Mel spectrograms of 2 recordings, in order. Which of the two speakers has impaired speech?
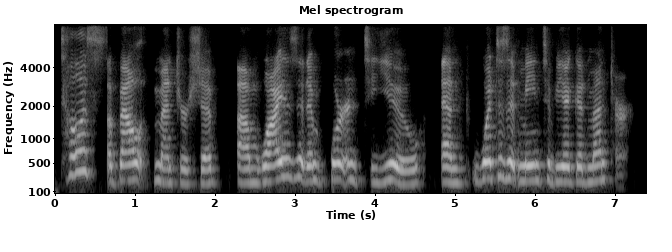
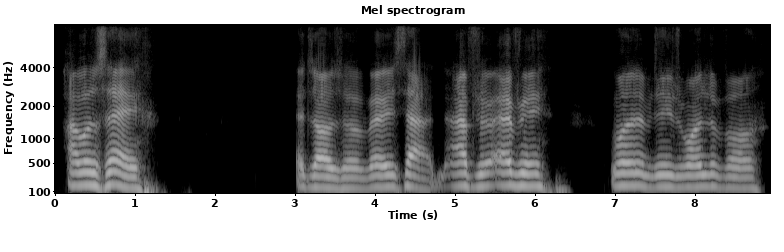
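The second: bulbar onset ALS; diagnosed within past year; mainly affects speech and swallowing.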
